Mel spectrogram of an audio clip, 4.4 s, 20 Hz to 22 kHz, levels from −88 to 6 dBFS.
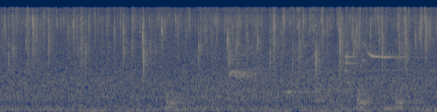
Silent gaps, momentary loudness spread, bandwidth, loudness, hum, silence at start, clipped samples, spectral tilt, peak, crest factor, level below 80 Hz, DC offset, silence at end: none; 4 LU; 17 kHz; -30 LUFS; none; 0 s; under 0.1%; 0 dB/octave; -4 dBFS; 30 dB; -64 dBFS; under 0.1%; 0 s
